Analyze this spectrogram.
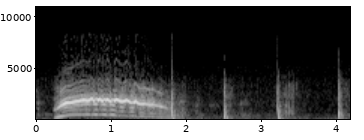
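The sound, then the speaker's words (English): A loud whinny from a trick horse that has been on television and in movies, long and wavering with a falling tail, followed by four sharp, evenly spaced hoof taps, as the horse is asked how much is 2 and 2. “Now, like I started to tell you, he's a very smart horse.”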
